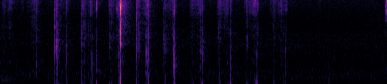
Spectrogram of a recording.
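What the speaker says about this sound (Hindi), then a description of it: "last shuffle," Tarot cards being shuffled in a run of crisp riffling snaps and flicks, close and fairly quiet, speeding up through the middle and then stopping, with no voices.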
